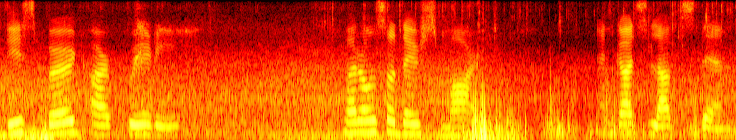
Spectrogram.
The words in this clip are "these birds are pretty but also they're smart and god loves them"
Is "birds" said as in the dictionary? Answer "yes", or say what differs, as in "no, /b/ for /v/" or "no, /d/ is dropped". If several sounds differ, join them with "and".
no, /z/ is dropped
